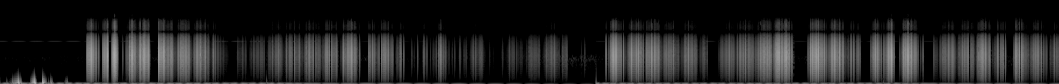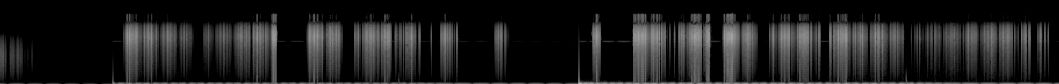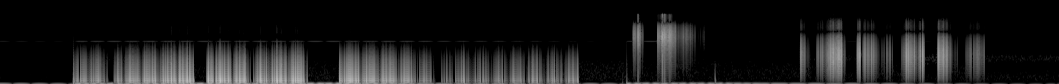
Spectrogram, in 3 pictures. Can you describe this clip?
static speaker crackling
was messing around with a bass drive plugin in fl studio, and it made those sounds when turning the knobs, sounded cool
static, crackle, electric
